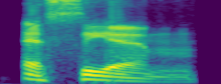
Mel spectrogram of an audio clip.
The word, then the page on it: SCM: British English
